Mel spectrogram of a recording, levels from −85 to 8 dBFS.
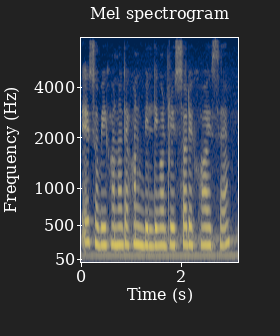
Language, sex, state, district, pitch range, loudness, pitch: Assamese, female, Assam, Kamrup Metropolitan, 235-245 Hz, -13 LUFS, 240 Hz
